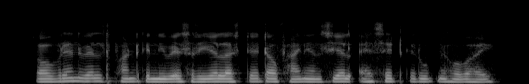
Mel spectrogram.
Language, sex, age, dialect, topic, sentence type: Magahi, male, 18-24, Central/Standard, agriculture, statement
